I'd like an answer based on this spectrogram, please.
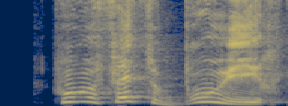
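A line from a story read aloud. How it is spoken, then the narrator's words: Shout. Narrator (French): cria-t-elle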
